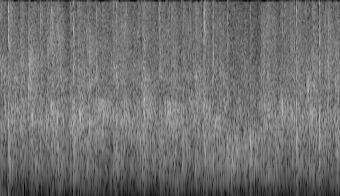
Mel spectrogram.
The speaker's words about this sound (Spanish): Dele un fuerte aplauso.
